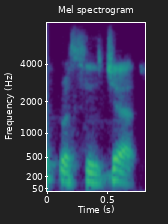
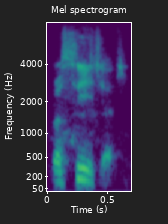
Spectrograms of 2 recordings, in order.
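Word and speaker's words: procedure: right ঠিক তেমনিভাবে এখানে ডি ইউ আর আছে বলে আমরা ডিউর পড়তে হবে এমন কোন কথা নাই এটার উচ্চারণ হচ্ছে প্রসিজার এই শব্দটা আমরা বেশি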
